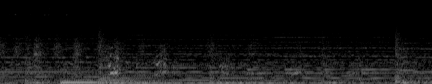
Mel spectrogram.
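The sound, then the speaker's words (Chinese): A mud-covered dog gives a short, whimpering howl with a few yelping notes over a low, rumbling noisy background. “狗又嗷呜一声，这才抖去满身的泥水”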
